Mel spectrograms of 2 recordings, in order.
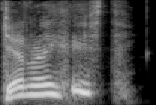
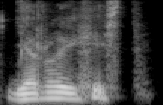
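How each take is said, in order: First: Much higher, triumphant "Ya lo dijiste"; triumphant repeat. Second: Said in the usual way. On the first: Shown as a demonstration. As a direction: pounce on "dijiste", voice jumping up.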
